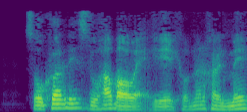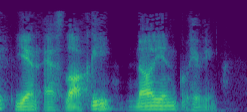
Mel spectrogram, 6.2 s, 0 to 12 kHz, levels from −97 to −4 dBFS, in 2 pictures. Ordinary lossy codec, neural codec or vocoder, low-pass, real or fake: MP3, 32 kbps; codec, 16 kHz in and 24 kHz out, 0.4 kbps, LongCat-Audio-Codec, fine tuned four codebook decoder; 10.8 kHz; fake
